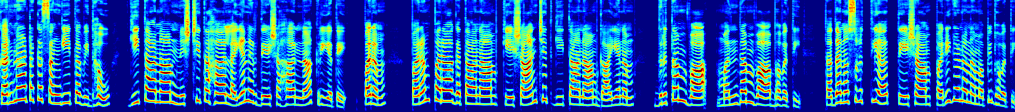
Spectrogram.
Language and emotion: Sanskrit, neutral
